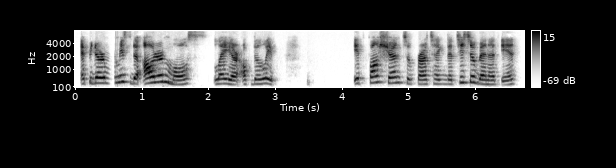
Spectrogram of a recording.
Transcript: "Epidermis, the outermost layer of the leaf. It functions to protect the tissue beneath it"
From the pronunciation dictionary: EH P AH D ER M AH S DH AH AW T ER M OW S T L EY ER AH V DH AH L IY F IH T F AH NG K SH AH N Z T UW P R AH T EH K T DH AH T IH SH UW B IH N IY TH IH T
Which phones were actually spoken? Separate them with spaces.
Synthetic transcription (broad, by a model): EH P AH D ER M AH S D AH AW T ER M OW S L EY ER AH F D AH L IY P IH T F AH NG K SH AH N T UW P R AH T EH K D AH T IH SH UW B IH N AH T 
